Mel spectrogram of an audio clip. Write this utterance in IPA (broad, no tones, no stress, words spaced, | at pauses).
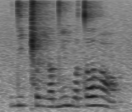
dɪǁʊ ɮɔdĩbɔ tɔðɔ̃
